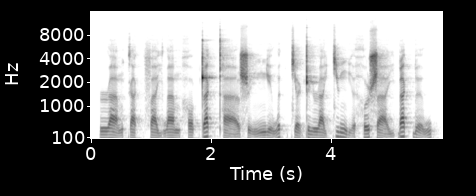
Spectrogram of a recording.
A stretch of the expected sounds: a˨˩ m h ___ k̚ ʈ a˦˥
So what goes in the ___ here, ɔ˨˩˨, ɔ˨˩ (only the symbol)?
ɔ˨˩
